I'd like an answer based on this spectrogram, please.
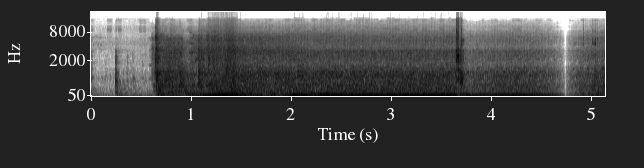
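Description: Fendt Farmer 311 LSA Turbomatik tractor's diesel engine starting: a click, then the engine catches about two-thirds of a second in and runs on steadily with a deep hum and a couple of sharp clanks. The sound drops out abruptly near the end.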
